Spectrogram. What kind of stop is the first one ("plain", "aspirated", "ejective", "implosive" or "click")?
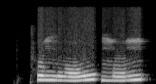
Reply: aspirated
